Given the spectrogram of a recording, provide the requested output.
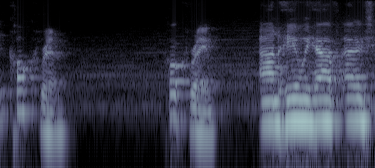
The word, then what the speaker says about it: Cochrane: Alex Cochrane, I've been pronouncing like that. It's actually Cochrane.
